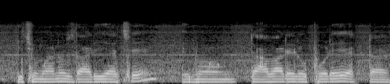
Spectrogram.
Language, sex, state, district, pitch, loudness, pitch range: Bengali, male, West Bengal, Kolkata, 125 Hz, -17 LUFS, 120-125 Hz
